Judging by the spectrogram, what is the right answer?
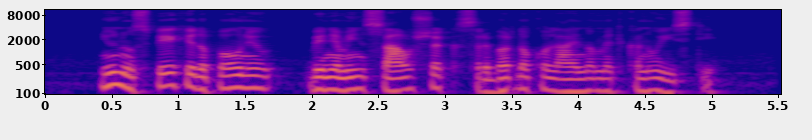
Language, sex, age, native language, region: Slovenian, male, 30-49, Slovenian, Primorsko-notranjska region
